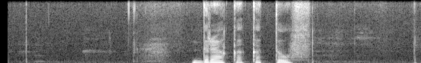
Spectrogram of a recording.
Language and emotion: Russian, neutral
